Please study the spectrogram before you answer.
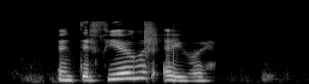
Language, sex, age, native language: Icelandic, female, 40-49, Icelandic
